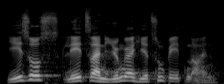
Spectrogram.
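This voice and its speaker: A man's voice: on the high side, sing-song, moderate pace. A man preaching a sermon as pastor, stressing and repeating key words for emphasis.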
